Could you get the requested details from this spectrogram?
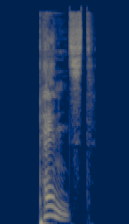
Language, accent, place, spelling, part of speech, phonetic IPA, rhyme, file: German, Germany, Berlin, pennst, verb, [pɛnst], -ɛnst, De-pennst.ogg
- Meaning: second-person singular present of pennen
